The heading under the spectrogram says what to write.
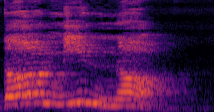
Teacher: o dominó a sílaba tônica é o nó é a última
